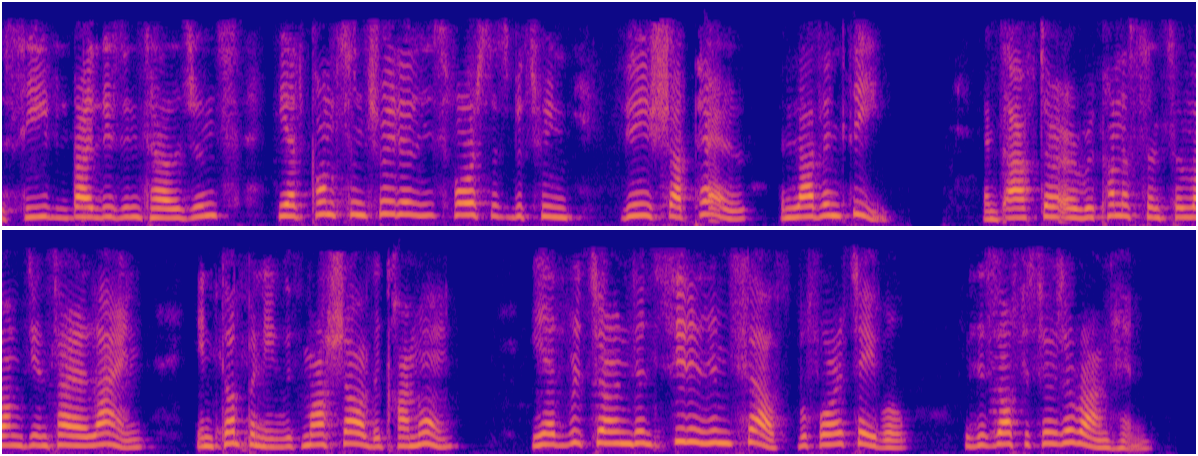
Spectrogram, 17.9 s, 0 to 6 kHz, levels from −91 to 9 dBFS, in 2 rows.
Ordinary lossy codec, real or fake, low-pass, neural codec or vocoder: AAC, 32 kbps; fake; 5.4 kHz; codec, 16 kHz, 2 kbps, FunCodec, trained on Chinese and English, 25 frames a second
